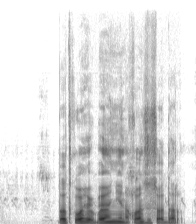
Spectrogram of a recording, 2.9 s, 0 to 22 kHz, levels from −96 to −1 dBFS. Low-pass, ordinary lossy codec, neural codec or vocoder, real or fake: none; none; none; real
